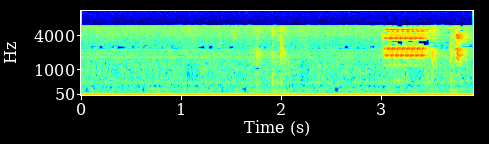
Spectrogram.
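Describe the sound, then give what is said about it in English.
A cell phone rings as someone calls it, a short bright electronic trill near the end over a steady low background rumble, with no one speaking. “Calling up the cell phone again.”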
